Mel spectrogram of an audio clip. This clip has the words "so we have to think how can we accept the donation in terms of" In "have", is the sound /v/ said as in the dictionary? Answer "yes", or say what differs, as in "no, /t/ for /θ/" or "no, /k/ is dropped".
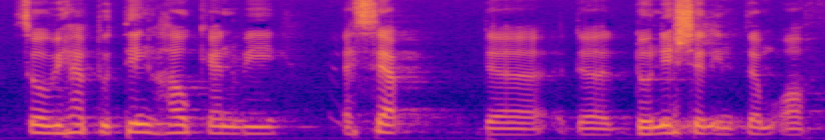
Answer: no, /f/ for /v/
